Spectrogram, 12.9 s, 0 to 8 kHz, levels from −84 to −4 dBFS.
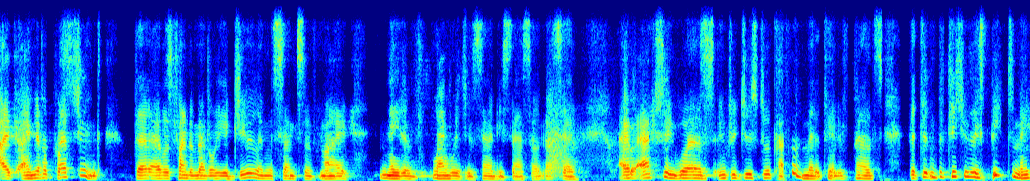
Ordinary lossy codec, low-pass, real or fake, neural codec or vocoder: Opus, 24 kbps; 7.2 kHz; fake; codec, 16 kHz in and 24 kHz out, 0.6 kbps, FireRedTTS-2 codec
